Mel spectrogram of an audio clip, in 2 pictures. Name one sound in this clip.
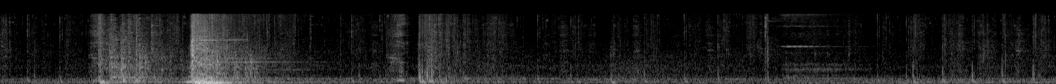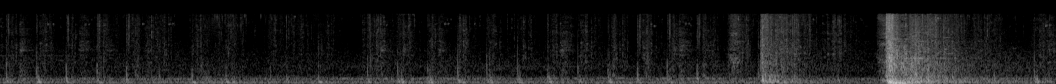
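A sword swings and strikes with a heavy crash.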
